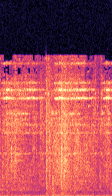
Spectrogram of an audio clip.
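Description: A gunshot fires in a video game.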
